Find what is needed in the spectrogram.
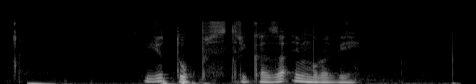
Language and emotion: Russian, neutral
